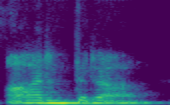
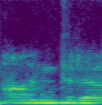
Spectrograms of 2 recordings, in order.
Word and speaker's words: Ardra: a simple name because people will call me Andra Adra or different different names because they cannot pronounce the name Ardra so I had that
